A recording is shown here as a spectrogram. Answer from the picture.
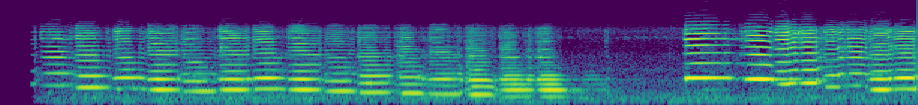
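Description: Solo violin playing a slow melody: a bowed phrase that steps downward note by note, a brief pause about four seconds in, then a new phrase beginning higher.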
